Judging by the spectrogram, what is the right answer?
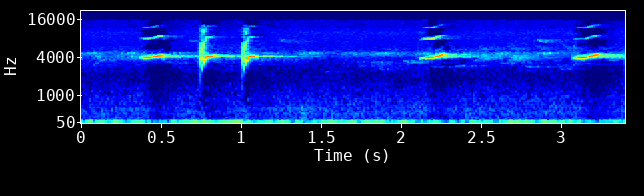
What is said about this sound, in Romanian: Putem face oricând cunoștință cu cântărețul familiei, cinteza.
